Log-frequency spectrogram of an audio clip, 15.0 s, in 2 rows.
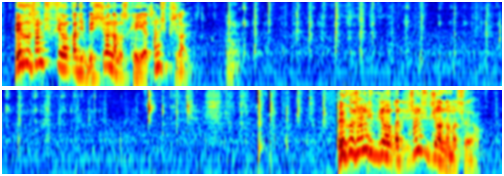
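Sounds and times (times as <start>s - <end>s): person chewing wetly: 2.9s - 12.5s.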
